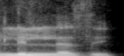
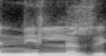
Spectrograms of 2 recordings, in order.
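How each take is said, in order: First: The phrase starts with an l sound. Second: The phrase starts with an n sound. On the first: The speaker calls it wrong. "पढ़ देते हैं लिल लज़ी, तो मीनिंग एकदम बदल जाता है" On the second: The speaker calls it right. "नील लज़ी की जगह"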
